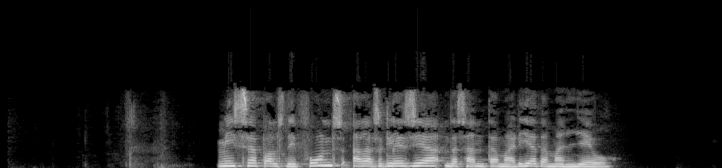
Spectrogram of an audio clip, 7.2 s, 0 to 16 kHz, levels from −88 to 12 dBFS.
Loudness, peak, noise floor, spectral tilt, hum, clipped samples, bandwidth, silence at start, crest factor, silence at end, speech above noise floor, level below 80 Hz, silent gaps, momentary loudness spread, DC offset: -11 LUFS; 0 dBFS; -80 dBFS; -5.5 dB/octave; none; under 0.1%; 8 kHz; 2.2 s; 12 dB; 1.15 s; 70 dB; -50 dBFS; none; 4 LU; under 0.1%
